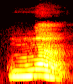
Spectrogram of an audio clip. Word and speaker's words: ಙ: Nga. I written NYA, but pronunciation is like nga.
